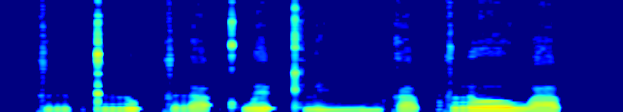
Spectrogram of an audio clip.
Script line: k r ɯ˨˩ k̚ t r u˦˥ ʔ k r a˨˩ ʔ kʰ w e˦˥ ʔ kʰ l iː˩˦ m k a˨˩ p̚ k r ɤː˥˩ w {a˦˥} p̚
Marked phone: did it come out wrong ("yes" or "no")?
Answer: no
